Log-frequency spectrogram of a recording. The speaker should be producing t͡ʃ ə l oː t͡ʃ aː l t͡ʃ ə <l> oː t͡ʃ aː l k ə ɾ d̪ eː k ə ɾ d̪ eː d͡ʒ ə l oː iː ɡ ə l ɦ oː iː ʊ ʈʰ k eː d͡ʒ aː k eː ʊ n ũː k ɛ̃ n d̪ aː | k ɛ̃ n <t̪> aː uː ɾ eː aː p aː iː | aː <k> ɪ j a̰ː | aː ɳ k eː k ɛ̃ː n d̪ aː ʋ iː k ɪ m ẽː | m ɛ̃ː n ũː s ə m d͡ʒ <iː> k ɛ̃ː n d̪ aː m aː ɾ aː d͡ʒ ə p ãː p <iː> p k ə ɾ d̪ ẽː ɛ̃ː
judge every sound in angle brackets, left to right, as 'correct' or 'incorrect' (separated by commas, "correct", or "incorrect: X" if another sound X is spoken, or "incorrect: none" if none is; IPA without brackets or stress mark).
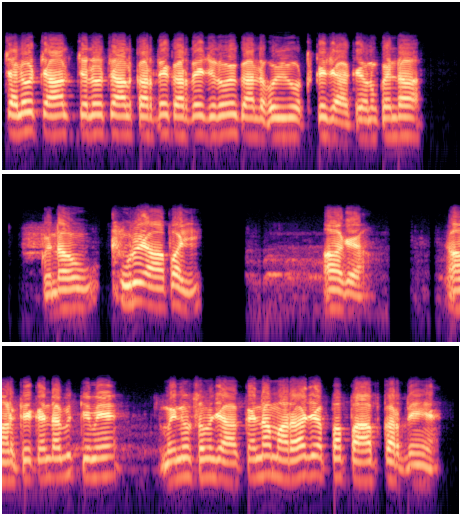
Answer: correct, incorrect: d̪, incorrect: ɡ, incorrect: aː, incorrect: aː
